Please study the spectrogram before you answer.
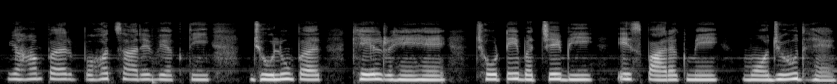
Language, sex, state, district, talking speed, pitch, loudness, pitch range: Hindi, female, Uttar Pradesh, Jalaun, 135 wpm, 225 Hz, -16 LUFS, 215-240 Hz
